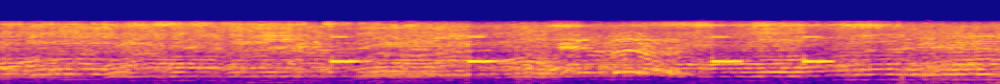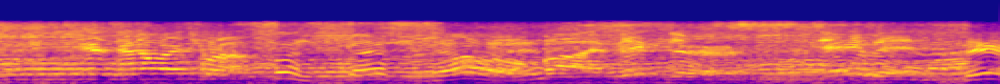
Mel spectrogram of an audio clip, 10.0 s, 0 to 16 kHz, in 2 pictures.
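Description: Several radio-controlled Formula 1 model cars racing, their electric motors whining at overlapping pitches that rise and fall as they accelerate and brake through the corners.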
